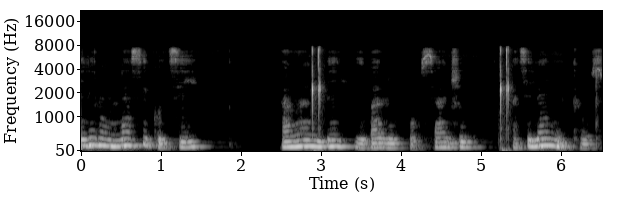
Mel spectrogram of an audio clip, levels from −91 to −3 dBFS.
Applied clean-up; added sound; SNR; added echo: none; Finger snapping; 7 dB; reverberation time 0.4 s.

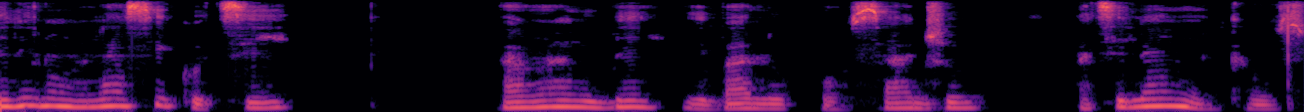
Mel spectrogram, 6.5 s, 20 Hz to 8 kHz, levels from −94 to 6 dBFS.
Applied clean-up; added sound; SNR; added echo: none; none; none; none.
